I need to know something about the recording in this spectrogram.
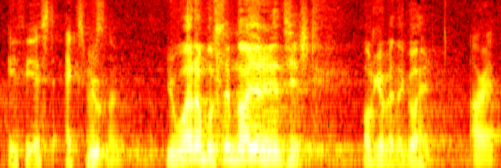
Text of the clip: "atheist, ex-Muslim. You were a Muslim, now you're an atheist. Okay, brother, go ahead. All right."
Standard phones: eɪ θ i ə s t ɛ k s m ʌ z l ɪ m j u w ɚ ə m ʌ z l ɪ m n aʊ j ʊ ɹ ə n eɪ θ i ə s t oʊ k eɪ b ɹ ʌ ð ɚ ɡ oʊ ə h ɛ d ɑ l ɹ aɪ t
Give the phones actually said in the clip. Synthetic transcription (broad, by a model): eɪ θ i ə s t ɛ k s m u l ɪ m j u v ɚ ə m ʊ s l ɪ m n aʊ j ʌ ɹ ə n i t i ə s t oʊ k eɪ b ʌ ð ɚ ɡ oʊ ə h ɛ d ɑ l ɹ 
